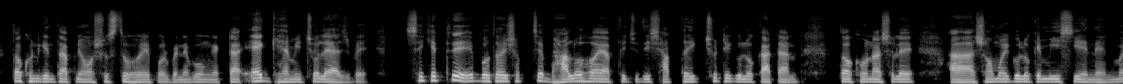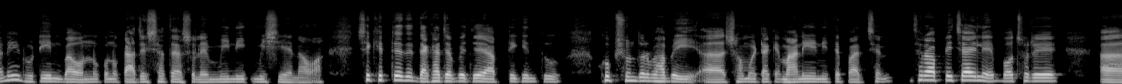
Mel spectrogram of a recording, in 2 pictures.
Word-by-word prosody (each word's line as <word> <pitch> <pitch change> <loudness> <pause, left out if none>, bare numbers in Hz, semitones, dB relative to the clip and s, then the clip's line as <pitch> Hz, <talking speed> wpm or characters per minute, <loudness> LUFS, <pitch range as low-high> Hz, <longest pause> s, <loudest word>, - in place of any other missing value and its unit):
তখন 140 -1 +1
কিন্তু 130 -2 -1
আপনি 125 - -6
অসুস্থ 115 0 -4 0.2
হয়ে 110 -1 -2
পড়বেন 110 -1 -4
এবং 120 +1 -3 0.2
একটা 120 - -2 0.2
একঘেয়েমি 120 -5 -1
চলে 125 -2 +2
আসবে। 100 0 -8 0.5
সেক্ষেত্রে 185 +3 +3 0.2
বোধহয় 145 -1 +3
সবচেয়ে 150 +2 -2
ভালো 125 +5 +4
হয়। 135 -2 +3
আপনি 120 +3 -8
যদি 125 +1 -4
সাপ্তাহিক 125 +2 -3
ছুটিগুলো 140 -5 -1
কাটান, 110 0 +1 0.5
তখন 125 0 +1
আসলে 125 +2 -1 0.5
অ্যা 110 - +4 0.3
সময়গুলোকে 130 +1 0
মিশিয়ে 130 -1 0
নেন। 105 -1 -4
মানে 165 +9 -1
রুটিন 135 +1 0
বা 120 - +3
অন্য 115 +2 -4
কোনো 125 0 -2
কাজের 115 +2 0
সাথে 130 0 -3 0.5
মিনি 125 +1 -1 0.2
মিশিয়ে 110 -2 -3
নেওয়া। 100 +1 -5 0.4
সেক্ষেত্রে 205 -1 +3
দে 185 - +4
দেখা 150 +3 +5
যাবে 150 0 +4
যে 145 - +7
আপনি 125 +4 -5
কিন্তু 140 -2 -2 0.5
খুব 195 - +4
সুন্দরভাবেই 150 -7 +2 0.2
আ - - +2 0.2
সময়টাকে 130 -1 -3
মানিয়ে 130 +3 +2
নিতে 125 0 -4
পারছেন। 110 +4 -3 0.3
এছাড়াও 200 +3 +5
আপনি 195 +1 +1
চাইলে 190 -3 +7 0.2
বছরে 155 +1 +1 0.7
আ - - +4
130 Hz, 150 wpm, -22 LUFS, 120-145 Hz, 0.7 s, যে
